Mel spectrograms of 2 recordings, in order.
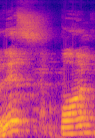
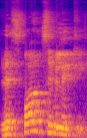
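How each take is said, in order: First: "রেসপন্সিবিলিটি" in widely spaced syllables; ভেঙে ভেঙে উচ্চারণ. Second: "রেসপন্সিবিলিটি" whole in one go; একবারে উচ্চারণ. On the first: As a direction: sound out "রেসপন্সিবিলিটি" one syllable at a time. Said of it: "syllable ভেঙে ভেঙে ভেঙে". ("রেসপন্সিবিলিটি" syllable ভেঙে ধীরে ধীরে) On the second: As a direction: run "রেসপন্সিবিলিটি" together without gaps. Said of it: "আমরা একবারে এটা". ("রেসপন্সিবিলিটি" একবারে টানা উচ্চারণ) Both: Shown as a demonstration.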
